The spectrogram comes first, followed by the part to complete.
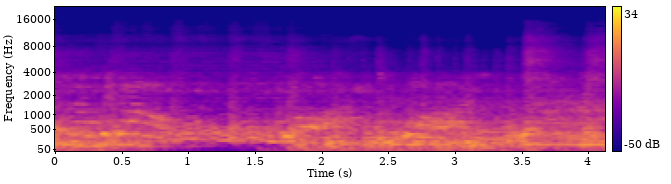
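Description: A live heavy metal band playing, with electric guitar and a drum kit going without a break.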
